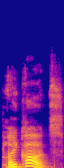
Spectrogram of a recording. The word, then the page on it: play cards: British English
